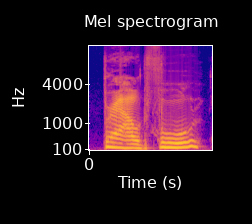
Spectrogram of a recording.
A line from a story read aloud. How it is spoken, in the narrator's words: he rumbled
